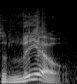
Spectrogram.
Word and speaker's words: Leo: most venerable Leo aoi it's written with the Ki for lion to be sure but it's pronounced Leo I wager you're impressed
